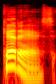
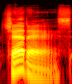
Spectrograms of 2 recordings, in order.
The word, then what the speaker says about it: Ceres: Ceres is the classical Latin pronunciation, or Ceres in the ecclesiastical pronunciation.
